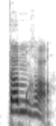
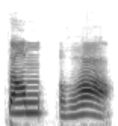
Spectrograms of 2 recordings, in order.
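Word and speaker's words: تمغہ: Tamgha, medal. Tamgha, gha. The sound of gha or the alphabet ghain is always coming from here. So try it from here. Tamgha.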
